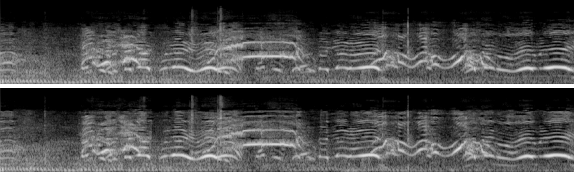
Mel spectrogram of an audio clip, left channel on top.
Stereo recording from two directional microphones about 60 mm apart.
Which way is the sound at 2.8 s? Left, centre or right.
Centre.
